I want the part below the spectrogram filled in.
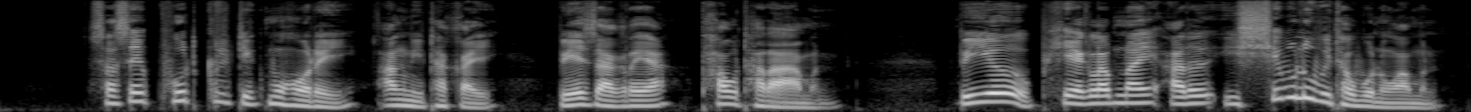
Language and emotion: Bodo, disgusted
